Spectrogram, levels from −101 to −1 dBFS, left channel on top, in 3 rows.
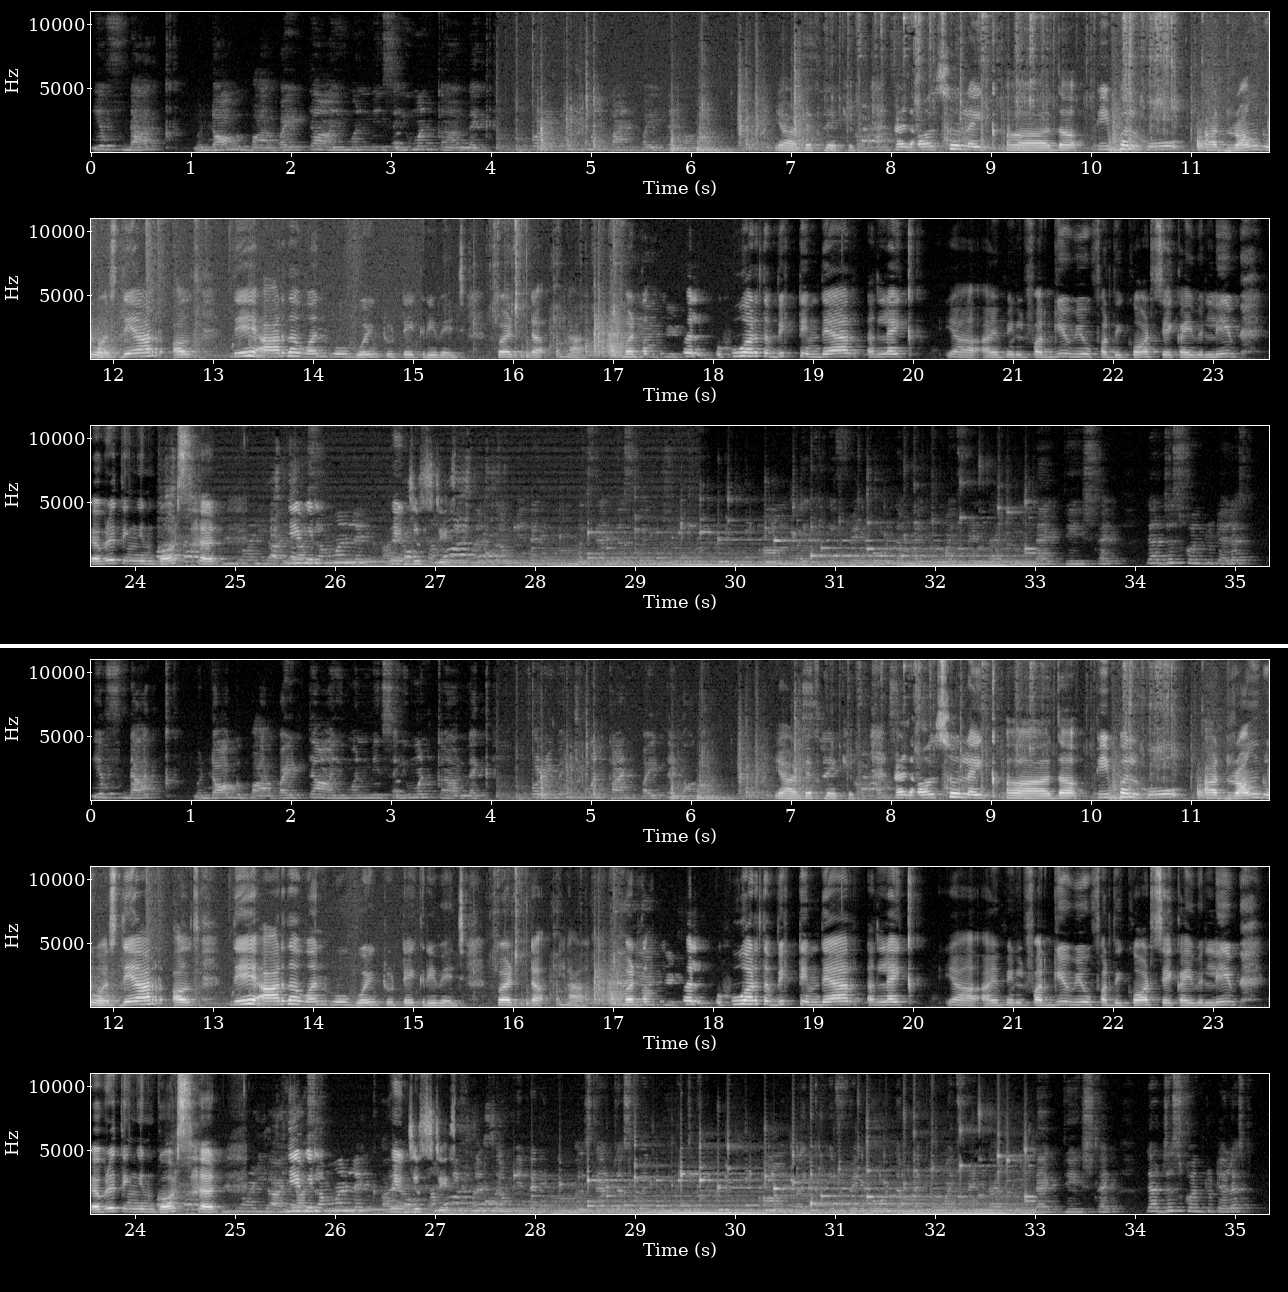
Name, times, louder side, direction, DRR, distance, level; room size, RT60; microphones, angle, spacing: voice 1, 0.0-3.9 4.4-6.3 7.0-8.2 16.9-17.6 24.9-29.8 30.2-33.8 34.1-35.1, right 2 dB, 80° right, 3.5 m, -41 dB
sound 1, 4.0-17.3, left 3 dB, 15° left, 0.6 m, -37 dB
voice 2, 6.7-7.5 7.8-17.4 17.7-19.9 20.3-24.8 25.5-25.9 26.6-27.1, right 4 dB, 25° right, 0.6 m, -24 dB
sound 2, 24.2-29.6, left 3 dB, 85° left, 2.4 m, -42 dB
sound 3, 25.9-33.0, right 4 dB, 65° right, 1.0 m, -34 dB
15.0 x 13.5 x 2.2 m
head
